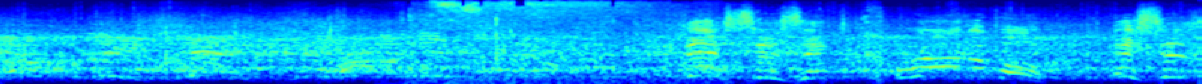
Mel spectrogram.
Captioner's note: crowd chants "Holy shit"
